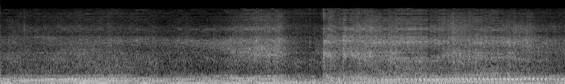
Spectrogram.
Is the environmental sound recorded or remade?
remade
